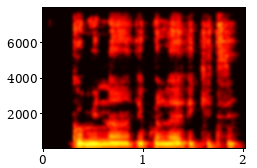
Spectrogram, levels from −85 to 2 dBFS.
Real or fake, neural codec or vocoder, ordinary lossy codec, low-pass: real; none; none; none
